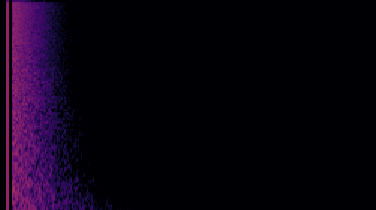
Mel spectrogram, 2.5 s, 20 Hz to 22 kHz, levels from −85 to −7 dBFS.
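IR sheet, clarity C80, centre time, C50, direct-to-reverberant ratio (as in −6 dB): 2.5 dB, 72 ms, −0.5 dB, −3.5 dB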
